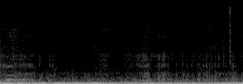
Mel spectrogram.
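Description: Steady low hum inside a parked car's cabin, with faint rustling and scraping.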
